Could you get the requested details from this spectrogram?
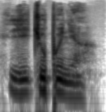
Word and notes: ficu pwzañ: apatani

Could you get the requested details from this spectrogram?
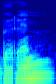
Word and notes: beren: Biak

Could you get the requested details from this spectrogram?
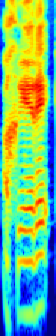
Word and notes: axw-ere: apatani

